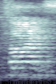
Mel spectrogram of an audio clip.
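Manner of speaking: साइंस with no separate C sound; silent C. Shown as a demonstration. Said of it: "सी को नहीं पढ़ते".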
